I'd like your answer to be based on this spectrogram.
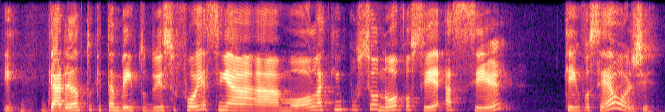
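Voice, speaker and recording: A woman's voice: a little high, a little slow, a bit bright. A woman hosting a podcast interview who affirms the guest and sums up his story in her own words. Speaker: podcast host. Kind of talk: conversational interview.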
